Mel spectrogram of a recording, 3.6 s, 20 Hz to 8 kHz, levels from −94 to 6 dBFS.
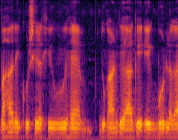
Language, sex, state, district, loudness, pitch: Hindi, male, Jharkhand, Deoghar, -17 LUFS, 95 Hz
